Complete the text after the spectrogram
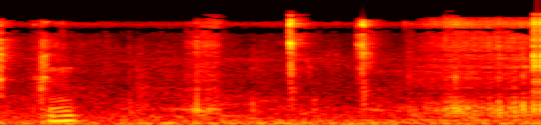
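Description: A young man slurps and chews food.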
